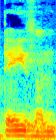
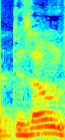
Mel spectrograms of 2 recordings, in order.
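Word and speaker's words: DAZN: all caps Daz n which looks like daisen but it's pronounced as own I guess the disown streaming service which had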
